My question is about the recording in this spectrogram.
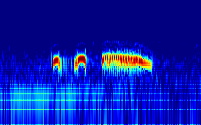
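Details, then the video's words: Hen spotted dove, whose call is used to rouse newly caught birds and train decoys: one phrase of two short notes, then a half-second coo sliding slightly downward, over a low steady hum. "Kích bổi - tập mồi nhanh nổi Hiệu Quả bằng tiếng chim cu gáy mái / Tiếng cu gáy mái"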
